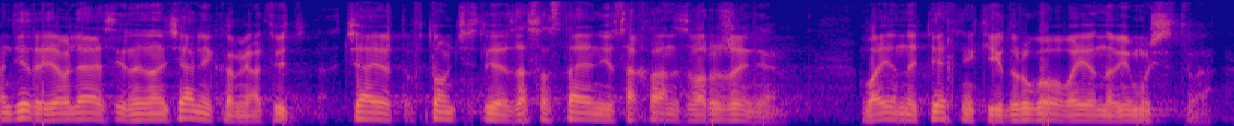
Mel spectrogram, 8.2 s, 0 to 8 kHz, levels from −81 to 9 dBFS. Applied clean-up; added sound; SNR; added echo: none; none; none; none.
